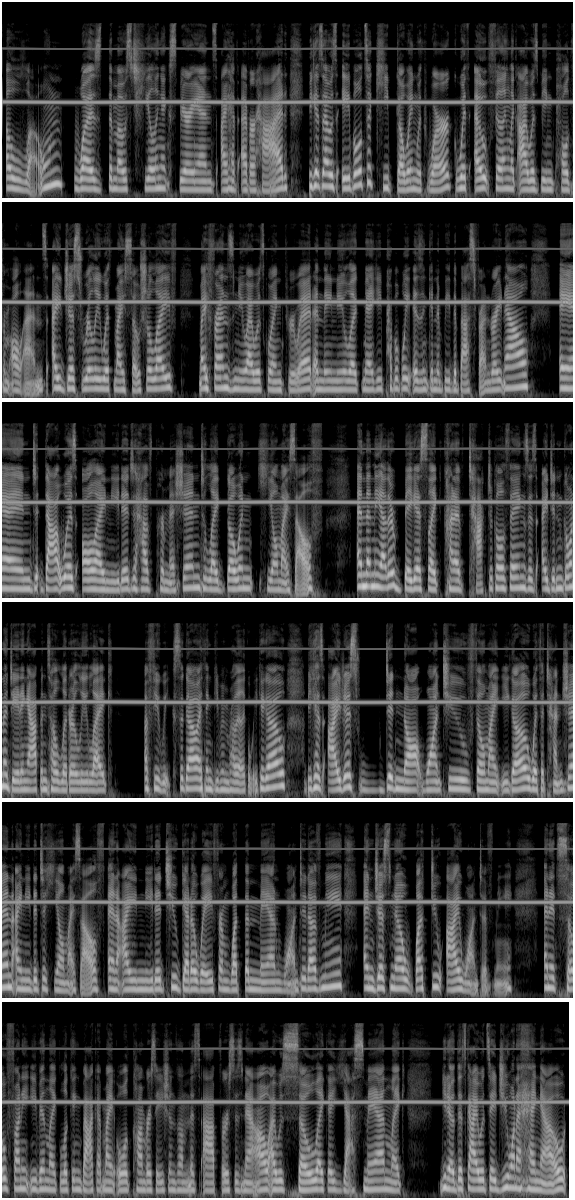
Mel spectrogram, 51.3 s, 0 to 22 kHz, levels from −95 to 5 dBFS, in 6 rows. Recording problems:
high-pitched whine; loud; throughout; 2.5 kHz, 6 dB below the speech

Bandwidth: 14 kHz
